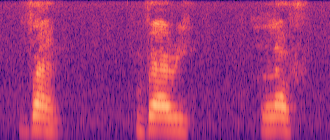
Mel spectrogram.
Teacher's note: So let's talk about v sound. It is voiced labiodental fricative sound.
